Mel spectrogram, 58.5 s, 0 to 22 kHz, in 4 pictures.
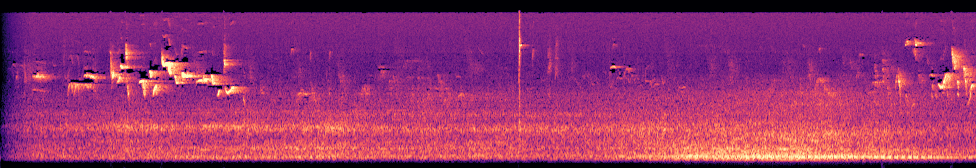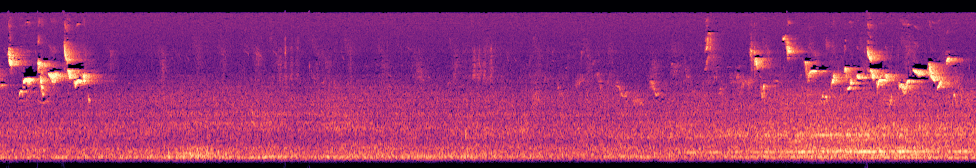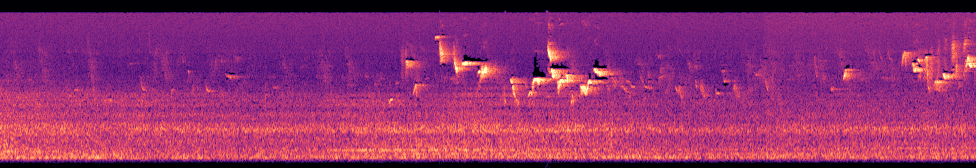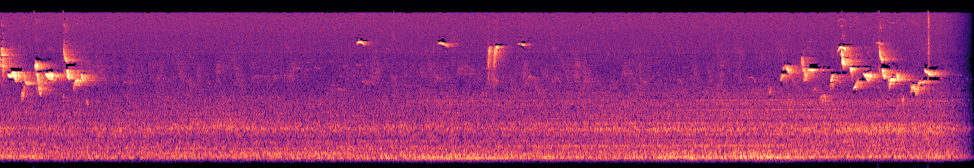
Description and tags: Close-up song of a Garden Warbler. Some other birds in the background. Recorded with a Zoom H2.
